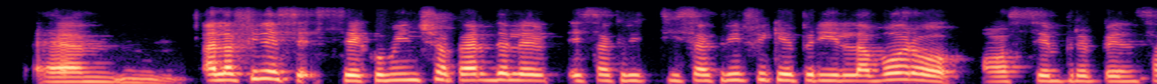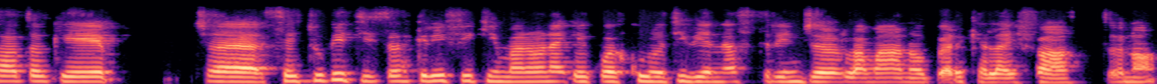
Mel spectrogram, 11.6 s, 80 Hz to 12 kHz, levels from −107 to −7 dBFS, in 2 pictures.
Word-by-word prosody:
ehm, 180 - 0
alla 235 +1 +6
fine 290 +3 +2
se 445 +11 -3
se 220 - +3
cominci 240 +3 0
a - - +4
perderle 240 -1 +3
e 220 -1 -3
sacri 225 0 -2
ti 225 0 -8
sacrifichi 235 +2 0
per 230 +1 -1
il 225 -1 0
lavoro 220 -2 +3
ho 190 +1 -4
sempre 205 +2 -3
pensato 200 +1 -2
che 190 +4 0 0.4
cioè 185 -3 +4
sei 210 -3 -1
tu 225 - -3
che 255 +2 0
ti 205 -4 -8
sacrifichi 205 +1 -2
ma 185 -1 -2
non 185 +1 -2
è 190 - 0
che 190 -1 -3
qualcuno 190 0 0
ti 205 - -5
viene 185 -1 -2
a 180 - -5
stringere 185 -1 -1
la 175 -1 0
mano 170 -1 -3
perché 175 +1 -4
l'hai 165 0 +1
fatto 155 -2 -4
no? 85 - -5
205 Hz, 205 wpm, -22 LUFS, 185-230 Hz, 0.4 s, alla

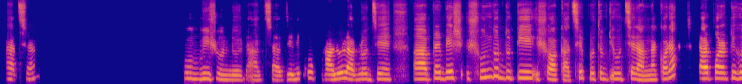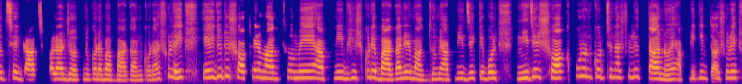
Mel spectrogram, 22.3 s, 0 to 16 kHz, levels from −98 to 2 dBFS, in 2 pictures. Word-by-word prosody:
আচ্ছা। 230 +1 -4 2.3
খুবই 245 -1 -4
সুন্দর। 205 -3 -5 0.2
আচ্ছা। 200 +1 -4 0.2
জেনে 220 +1 -3
খুব 275 -1 -5 0.2
ভালো 215 +3 +2
লাগলো 225 0 -1 0.2
যে 235 - -1 0.5
আ - - +1
আপনার 265 +4 -2
বেশ 285 0 +3 0.3
সুন্দর 330 +4 -2
দুটি 285 0 -2 0.3
শখ 220 -3 +1
আছে। 185 +9 +4
প্রথমটি 245 -1 -6
হচ্ছে 240 +1 +1
রান্না 205 +1 0
করা, 250 +9 +2 0.4
তারপরেরটি 255 +1 +4
হচ্ছে 265 +1 +3 0.2
গাছপালার 235 +2 +2
যত্ন 215 +1 -2
করা 225 -1 +1
বা 215 - +3
বাগান 195 0 -1
করা। 200 +1 -5
আসলেই 295 0 +2 0.4
এই 310 - +3
দুটো 360 +1 0
শখের 310 +2 +3
মাধ্যমে 280 +3 0 0.3
আপনি 250 +2 -7
বিশেষ 285 +1 -4
করে 310 -1 +2
বাগানের 245 +5 +5
মাধ্যমে 220 +2 -3
আপনি 240 +4 -10
যে 270 - -1
কেবল 270 +1 +2 0.4
নিজের 315 +4 +2
শখ 285 -1 +7 0.2
পূরণ 355 0 -1
করছেন 325 -1 -2
আসলে 315 +1 -6 0.2
তা 250 - +8
নয়, 220 +2 0
আপনি 270 - -12
কিন্তু 275 -3 -5
আসলে 285 - -1
250 Hz, 135 wpm, -24 LUFS, 225-280 Hz, 2.3 s, তা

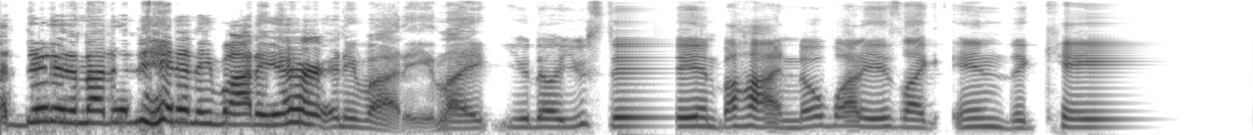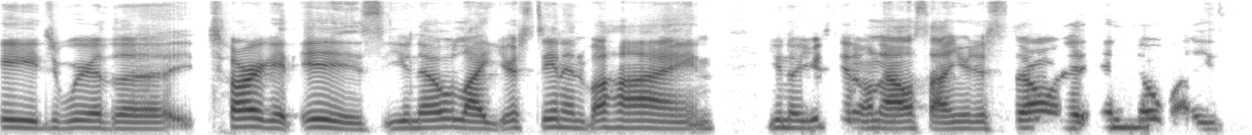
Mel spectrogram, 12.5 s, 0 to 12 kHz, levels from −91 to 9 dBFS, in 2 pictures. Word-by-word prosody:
I - - +3
did 335 +7 +6
it 320 - +10
and 310 0 +7
I 310 - +10
didn't 320 +1 +5
hit 340 0 +8
anybody 270 -4 +6
or - - +5
hurt 280 -5 +8
anybody, 215 - -5
like, 175 - -4
you 205 -1 -9
know, 205 -1 -3
you're 220 +8 -8
stand 225 -2 -2
behind, 225 -4 -1
nobody 215 -1 -5
is 215 - -7
like 195 -6 -6
in 210 -1 -8
the 185 0 -10
cage 200 -1 -8 0.9
where 185 0 -9
the 165 -1 -10
target 210 -3 -2
is, 175 -7 -7
you 180 - -13
know? 190 +2 -6
Like 175 -5 -5
you're 185 +2 -10
standing 195 -2 -10
behind, 185 -3 -5 0.3
you 195 - -12
know, 185 - -9
you're 200 +3 -10
standing 190 -2 -11
on 180 - -9
the 165 - -2
outside 170 0 -3
and 165 - -10
you're 170 - -12
just 170 - -16
throwing 190 +1 -3
it - - -8
and 190 0 -10
nobody's 180 -6 -11
200 Hz, 225 wpm, -17 LUFS, 185-225 Hz, 0.9 s, it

